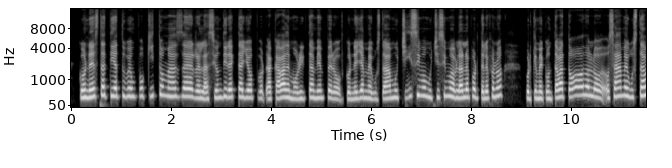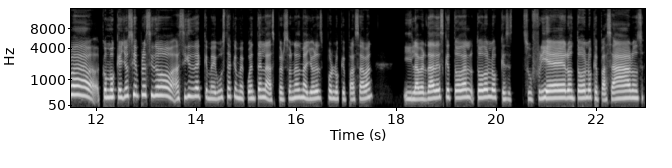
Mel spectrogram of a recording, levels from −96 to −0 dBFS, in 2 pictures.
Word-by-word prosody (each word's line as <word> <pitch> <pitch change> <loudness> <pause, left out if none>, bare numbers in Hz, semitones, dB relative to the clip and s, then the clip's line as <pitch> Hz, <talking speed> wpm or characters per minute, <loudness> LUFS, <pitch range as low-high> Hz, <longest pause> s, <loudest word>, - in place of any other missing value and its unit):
Con 255 0 +3
esta 290 +5 +3
tía 300 0 +1
tuve 295 +1 -2
un 290 -1 -5
poquito 305 +4 -5
más 290 -2 -2
de 290 -1 +3
relación 240 +1 -1
directa 270 0 +1
yo, 255 -1 0
por 230 -3 -8
acaba 230 +4 +3
de 260 - +1
morir 220 0 -4
también, 245 -1 0
pero 230 -5 -1
con 215 -1 -2
ella 230 +3 +1
me 240 -2 -2
gustaba 220 +3 -2
muchísimo, 290 +6 -3
muchísimo 270 +3 -3
hablarle 260 0 +3
por 275 -2 0
teléfono, 250 +7 -1 0.5
porque 230 +1 -1
me 230 0 +1
contaba 230 +5 +3
todo 320 +4 +1
lo 265 -7 0
o - - 0
sea, 295 +5 +1
me 315 -1 +2
gustaba 315 0 +3
como 265 0 +2
que 265 -1 0
yo 295 +3 0
siempre 345 +1 -2
he - - 0
sido 325 -3 +1
así 235 +6 -4
de 295 +1 -1
que 260 -2 -8
me 220 -2 -4
gusta 255 +6 -5
que 285 0 -6
me 230 -3 -3
cuenten 235 +5 -2
las 195 -7 -2
personas 230 +4 -3
mayores 235 -1 0
por 240 -2 -2
lo 220 -1 -4
que 210 -1 -6
pasaban, 220 +6 -2 0.6
y 215 0 -5
la 210 -1 +3
verdad 225 +3 +2
es 260 +2 +1
que 265 - -1
toda 255 +1 +1
todo 255 +1 +3
lo 265 -2 0
que 210 - -5
se 205 -1 -11 0.2
sufrieron, 240 +3 +3
todo 240 0 +2
lo 255 +1 0
que 230 -3 -4
pasaron, 230 +5 +1
255 Hz, 185 wpm, -19 LUFS, 230-285 Hz, 0.6 s, Con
